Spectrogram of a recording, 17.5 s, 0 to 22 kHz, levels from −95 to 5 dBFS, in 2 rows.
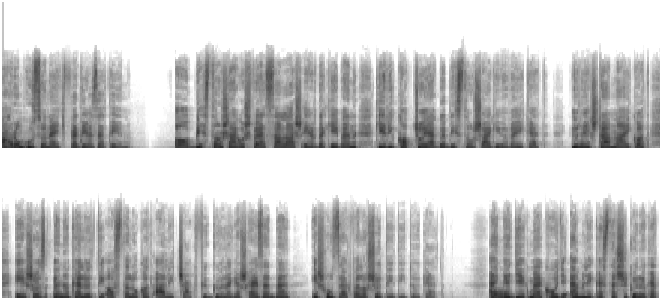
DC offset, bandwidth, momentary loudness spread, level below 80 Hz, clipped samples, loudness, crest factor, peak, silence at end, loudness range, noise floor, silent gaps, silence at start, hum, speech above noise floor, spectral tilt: under 0.1%; 14.5 kHz; 10 LU; -74 dBFS; under 0.1%; -19 LUFS; 18 dB; -2 dBFS; 0.05 s; 3 LU; -65 dBFS; none; 0 s; none; 45 dB; -4 dB/octave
